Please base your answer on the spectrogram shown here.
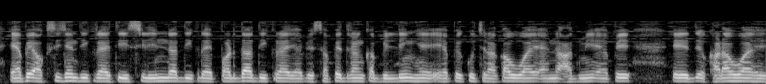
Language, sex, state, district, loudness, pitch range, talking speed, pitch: Hindi, male, Uttar Pradesh, Hamirpur, -16 LUFS, 145-155 Hz, 260 wpm, 150 Hz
